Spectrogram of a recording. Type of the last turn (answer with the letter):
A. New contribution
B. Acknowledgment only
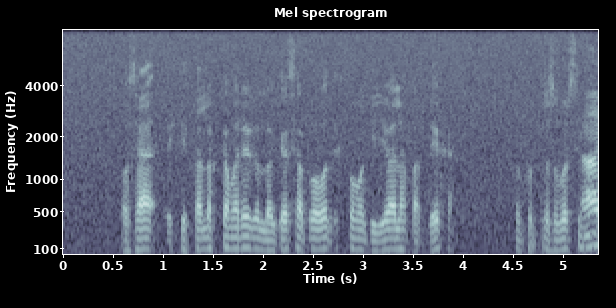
A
